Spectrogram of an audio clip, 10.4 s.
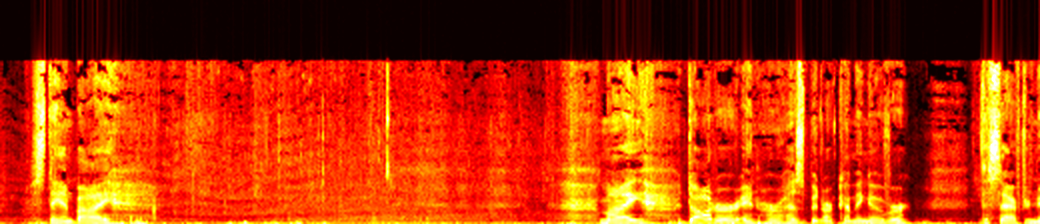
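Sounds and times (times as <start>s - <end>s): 
car passing by: 0.0s - 7.9s
speech: 0.4s - 1.7s, 6.0s - 10.3s.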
